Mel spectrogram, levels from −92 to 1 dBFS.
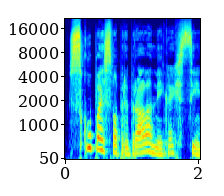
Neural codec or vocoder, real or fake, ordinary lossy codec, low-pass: none; real; none; none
